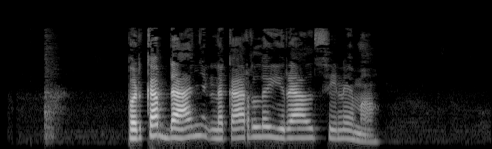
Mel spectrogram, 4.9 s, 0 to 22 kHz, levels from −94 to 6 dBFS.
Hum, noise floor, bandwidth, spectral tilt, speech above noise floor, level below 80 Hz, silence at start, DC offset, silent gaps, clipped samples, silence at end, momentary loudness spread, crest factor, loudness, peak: none; -75 dBFS; 11.5 kHz; -4.5 dB/octave; 52 dB; -84 dBFS; 0.45 s; under 0.1%; none; under 0.1%; 1.2 s; 19 LU; 24 dB; -22 LUFS; -2 dBFS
